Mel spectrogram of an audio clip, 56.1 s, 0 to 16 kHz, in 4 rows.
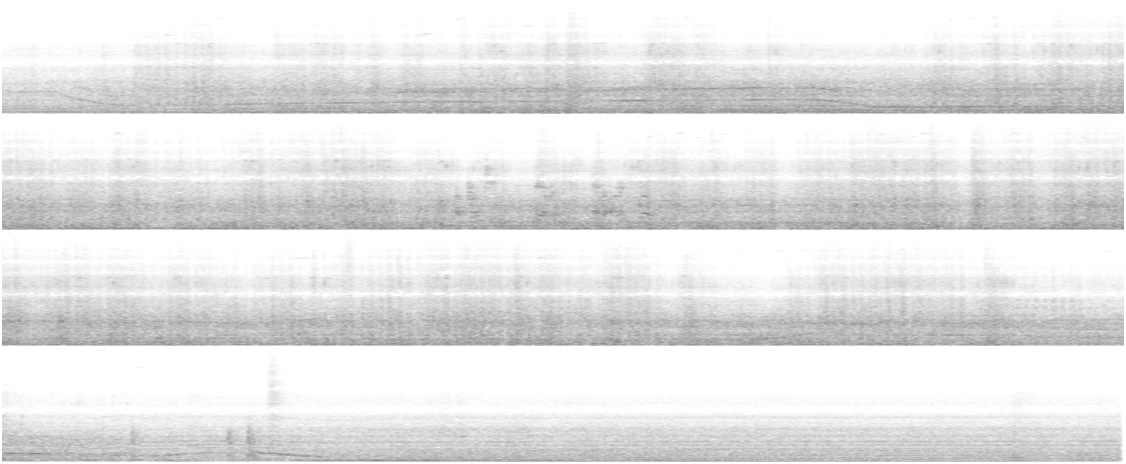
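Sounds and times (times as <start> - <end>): bus engine and road noise: 0.0 - 56.0.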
